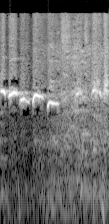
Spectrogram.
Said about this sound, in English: like the cop can hear you whistling, right?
